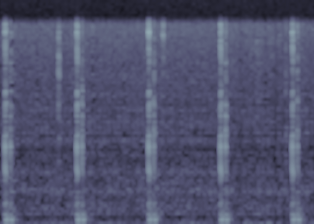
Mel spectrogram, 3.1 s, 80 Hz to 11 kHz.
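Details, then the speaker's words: Chinese diesel heater fitted in a 1988 Toyota Hiace campervan, priming at 5.4 Hz pump setting while warming up: steady, evenly spaced soft ticks of the fuel pump, normal, with a fairly noisy exhaust. "hear that clicking as you can hear it's quite noisy in the exhaust"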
